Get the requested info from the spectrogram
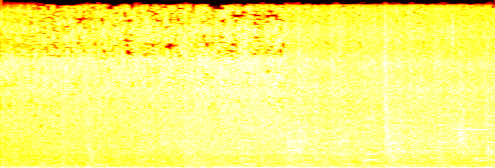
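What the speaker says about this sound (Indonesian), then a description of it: "Di Kota Lamongan, Jawa Timur, sejumlah rumah terendam banjir usai diguyur hujan deras." Heavy rain falls on a flooded street in Lamongan, East Java, a continuous, dense roar of water with faint traffic rumble underneath.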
